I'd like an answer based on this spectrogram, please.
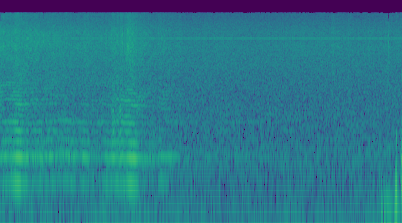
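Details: Honey bees from a colony nesting under a garden shed: deep droning buzzes of bees passing close for about three seconds, then fading into quiet background hiss, with a rustle at the end.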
